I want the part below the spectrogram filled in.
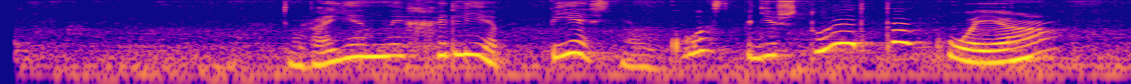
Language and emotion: Russian, positive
